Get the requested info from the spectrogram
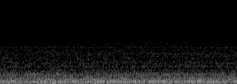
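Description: Steady low rumble of room background noise, with no modem tones or clicks.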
